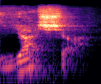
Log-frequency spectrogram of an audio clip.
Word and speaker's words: Yasha: You remember, let's see, Yaksha is Yasha in our pronunciation, and Gandharva is Kendappa.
